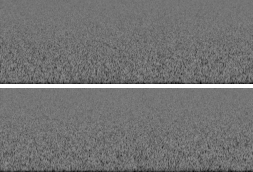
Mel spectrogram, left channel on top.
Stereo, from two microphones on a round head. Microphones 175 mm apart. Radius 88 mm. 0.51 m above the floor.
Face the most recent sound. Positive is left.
No sound to turn to.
